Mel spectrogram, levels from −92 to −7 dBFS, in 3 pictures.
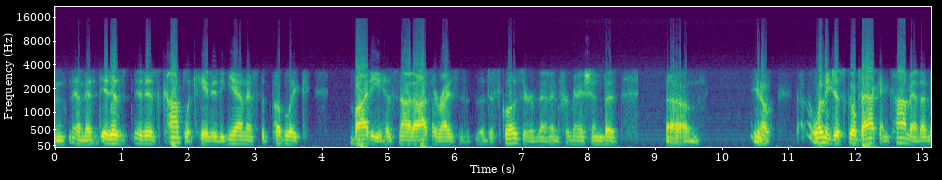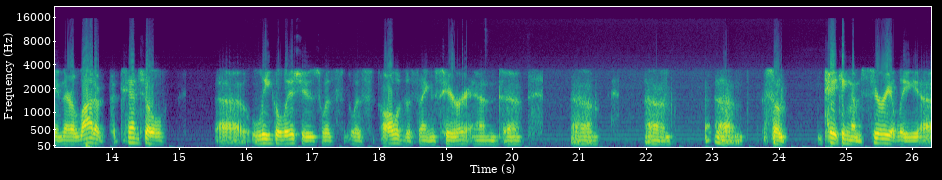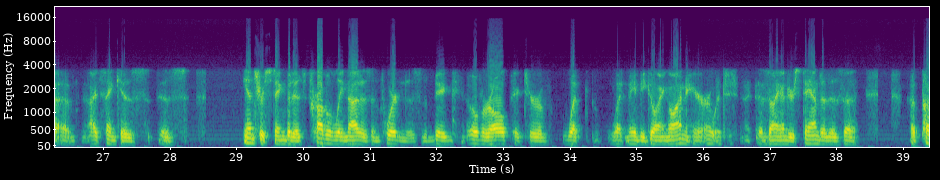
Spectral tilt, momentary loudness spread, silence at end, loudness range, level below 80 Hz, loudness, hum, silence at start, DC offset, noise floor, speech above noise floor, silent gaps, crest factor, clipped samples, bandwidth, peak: -7 dB/octave; 15 LU; 0 s; 5 LU; -42 dBFS; -16 LUFS; none; 0 s; under 0.1%; -57 dBFS; 41 dB; none; 14 dB; under 0.1%; 13 kHz; -2 dBFS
